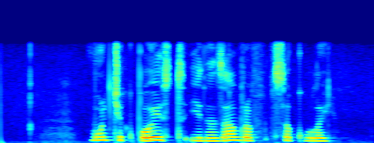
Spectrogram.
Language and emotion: Russian, neutral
